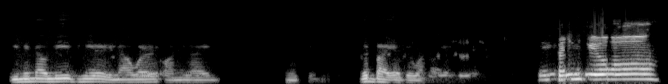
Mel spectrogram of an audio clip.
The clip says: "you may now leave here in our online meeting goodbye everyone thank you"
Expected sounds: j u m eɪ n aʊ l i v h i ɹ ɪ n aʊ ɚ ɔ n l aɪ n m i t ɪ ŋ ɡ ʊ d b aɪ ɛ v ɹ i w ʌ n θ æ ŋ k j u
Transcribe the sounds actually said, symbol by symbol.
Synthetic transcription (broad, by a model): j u m eɪ n aʊ l i v h i ɹ ɪ n aʊ ɚ ɔ n l aɪ n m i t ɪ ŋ ɡ ʊ d b aɪ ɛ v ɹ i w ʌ n t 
